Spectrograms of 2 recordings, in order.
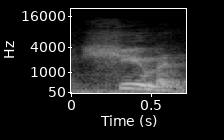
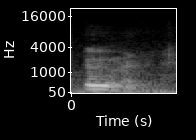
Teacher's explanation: you hear gemma chan there saying human not uman as it might be in other british english accents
